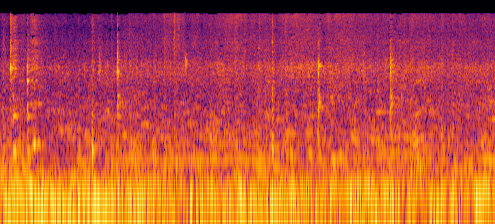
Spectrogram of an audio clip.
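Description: Food sizzling and frying in a pan at a street food stall, with sharp clinks of utensils against the pan about eight times, over a steady low hum.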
